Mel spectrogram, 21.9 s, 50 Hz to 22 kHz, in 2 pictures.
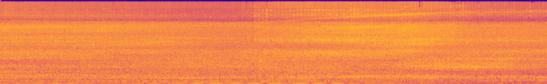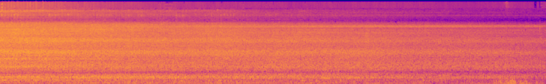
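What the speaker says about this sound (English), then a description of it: "Now getting ready to depart is 156425 and 156408 with the 1826 Northern service to Clitheroe" Two Northern Class 156 diesel units, 156425 and 156408, pull away from Castleton on the 1826 service to Clitheroe, a loud rumbling engine drone that builds, then slowly fades as the train moves off, with no one talking.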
